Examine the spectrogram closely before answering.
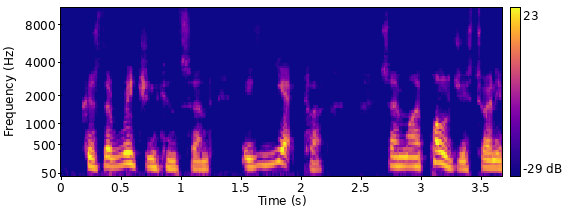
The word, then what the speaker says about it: Yecla: correct myself from my previous video where I pronounced the region as Yelka. I'd managed to transpose two letters there and I should know better because the region concerned is Yeklla.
